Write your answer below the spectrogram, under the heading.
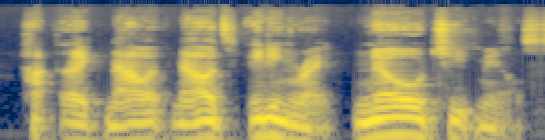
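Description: A man with an American accent and fairly even intonation, on a very clean recording with a silent background. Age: 30s. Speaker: sports agent. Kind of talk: interview conversation.

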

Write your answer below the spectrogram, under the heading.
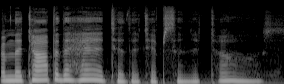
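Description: A woman speaks in a somewhat breathy voice with a dark, mellow, soothing and calm tone. The recording is very clean and dry, with a close sound, no echo and a silent background. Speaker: podcast host and guided meditation leader; astrologer and hypnotherapist. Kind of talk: guided meditation; educational talk then guided meditation. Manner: slow, soft, soothing and hypnotic with long pauses; calm, gentle, measured pacing.

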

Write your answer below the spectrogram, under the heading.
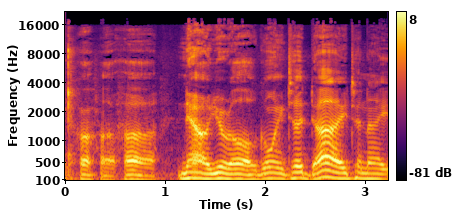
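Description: Over clear background noise, a man uses a put-on character voice at medium pitch and a fairly slow pace. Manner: menacing, gloating laughter.

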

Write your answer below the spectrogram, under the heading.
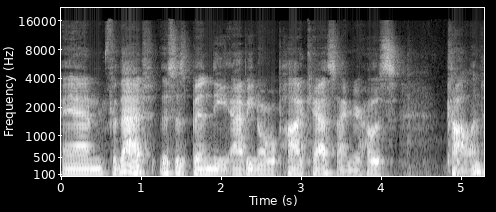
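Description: A man with an unremarkable speaking voice talks at medium pitch and a fairly slow pace. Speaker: podcast host. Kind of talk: casual chat.

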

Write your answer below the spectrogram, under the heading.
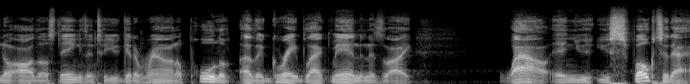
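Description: This man's pitch is fairly low and varies in an ordinary way. He talks at a moderate pace in an unremarkable speaking voice. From Los Angeles. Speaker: podcast host. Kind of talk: casual interview.

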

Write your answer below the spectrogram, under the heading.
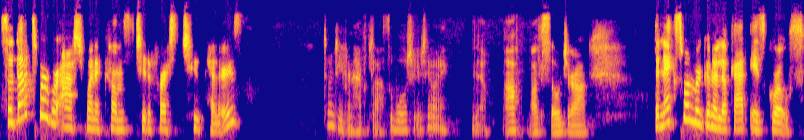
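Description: A woman at a medium pitch, with very wide pitch swings, a moderate pace and long, frequent pauses. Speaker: podcast host for agency owners. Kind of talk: solo monologue. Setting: borrowed office in New Haven.

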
